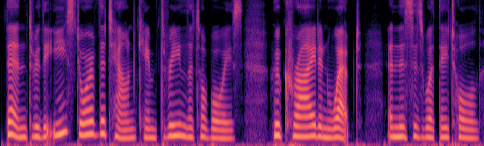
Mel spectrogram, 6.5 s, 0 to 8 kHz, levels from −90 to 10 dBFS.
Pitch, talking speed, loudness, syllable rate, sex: 200 Hz, 205 wpm, -18 LUFS, 4.1 syllables/s, female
